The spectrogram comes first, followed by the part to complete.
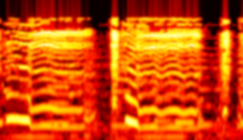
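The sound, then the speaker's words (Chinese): A kitten crying in an audio story: two long, drawn-out wailing meows, loud and high-pitched with a wavering, sliding tone, followed by a brief shorter squeak, with no talking. “猫妈妈突然听见猫孩子的哭声：“ 喵喵，妈妈，我怕。”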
